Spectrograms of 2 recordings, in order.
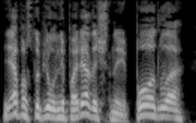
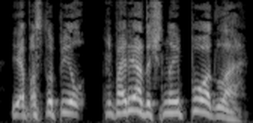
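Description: First: Measured line given for repeating; dictating. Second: High-pitched wailing repetition; forced confession. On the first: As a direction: dictate the confession evenly. Captor dictates the apology. (диктовать признание) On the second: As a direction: cry out the dictated words. Captive repeats under pain. (выкрикнуть признание под нажимом) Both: A narrator's reading.

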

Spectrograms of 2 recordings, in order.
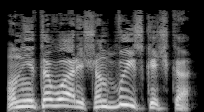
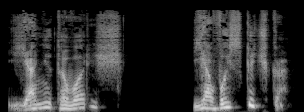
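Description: First: High, loud denunciation; contemptuous shout. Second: Rising questions at ordinary volume; stung questioning. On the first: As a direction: shout him down with scorn. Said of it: "презрительно крикнул Витя". (презрительный выкрик) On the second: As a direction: echo the insult as disbelieving questions. Petya throws the insult back as questions. (обиженно переспрашивая) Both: A narrator's reading.

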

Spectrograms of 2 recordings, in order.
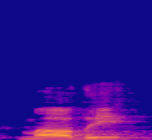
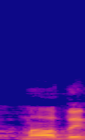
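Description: First: ماضي drawn out as maadii; ماضي with no tanween, long -ii; final ya kept. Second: ماض said loudly as maadin; ya dropped, tanween. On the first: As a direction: hold the long ya ending ماضي. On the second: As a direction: end ماض on a firm "-in". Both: Shown as a demonstration. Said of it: "إذا كان نكرة نحذف الياء".

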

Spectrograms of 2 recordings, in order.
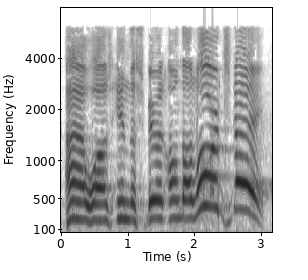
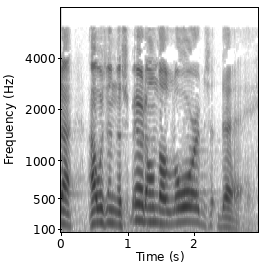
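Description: First: Slow, high, shouted scripture; emphatic declaiming. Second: Said in the usual way. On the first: Acted. Preacher stressing the resurrection day, emphatic shout. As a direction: proclaim it slowly, swelling to a shout. Verse repeated as emphatic climax.

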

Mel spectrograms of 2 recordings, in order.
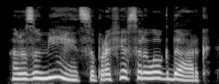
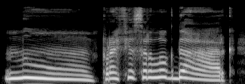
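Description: First: Cooing. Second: Purring. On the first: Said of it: "проворковала она". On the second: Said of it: "промурлыкала она". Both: Acted.

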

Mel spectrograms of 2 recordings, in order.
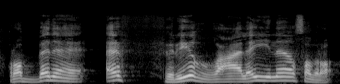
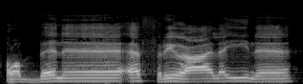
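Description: First: Very slow recitation, أفرغ with a clear voiced غ before ع; correct recitation. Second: Very slow recitation, the غ in أفرغ swallowed into the following ع; wrong merged letter. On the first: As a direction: recite أفرغ keeping the غ distinct from the ع. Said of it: "العين هقول إيه". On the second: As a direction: say أفرغ with the غ absorbed into علينا. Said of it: "طب الخطأ فين". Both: Shown as a demonstration.

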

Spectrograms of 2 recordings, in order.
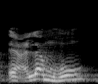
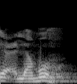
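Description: First: اعلمه as i'lam-hu; original full form. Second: اعلمه as i'lamuh; pause with vowel transfer. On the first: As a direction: still م and voiced hu in اعلمه. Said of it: "وكذلك". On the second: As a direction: put u on the م of اعلمه, stop on h. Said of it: "أقول". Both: Shown as a demonstration.

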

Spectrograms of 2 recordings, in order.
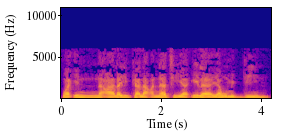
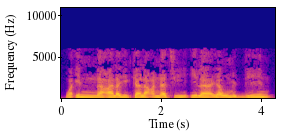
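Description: First: لعنتي ending in "-tiya"; open ya. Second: لعنتي ending in long "tii"; no a after the y of لعنتي; silent ya. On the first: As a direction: add short a after the y of لعنتي. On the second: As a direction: recite لعنتي as "la'natii" before the next word. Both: Shown as a demonstration. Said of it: "فتح قالون الياء وصلا".

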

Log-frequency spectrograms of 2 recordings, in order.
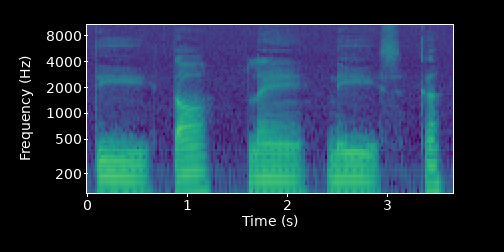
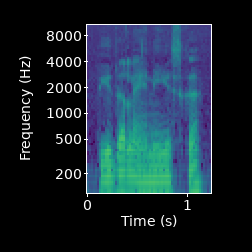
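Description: First: "di to le ni ska" very slow, in separated syllables. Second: Said in the usual way. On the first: Shown as a demonstration. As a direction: hold each syllable of "di to le ni ska" and pause between. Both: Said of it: "I'll pronounce these words".

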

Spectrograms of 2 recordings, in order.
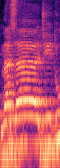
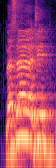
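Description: First: "مساجد" said slowly as "masaajidu"; damma without tanween. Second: Said in the usual way. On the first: Shown as a demonstration. Teacher showing a diptote, "مساجد" stretched to a final "-u". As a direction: draw out "مساجد" and close on u, no n. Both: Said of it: "بدون تنوين".

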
